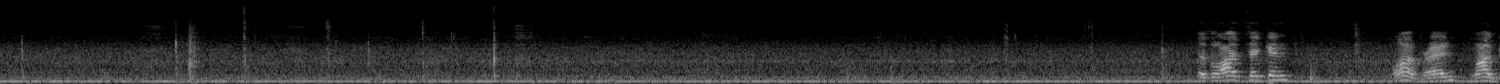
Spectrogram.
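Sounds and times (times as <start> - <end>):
steady low hum: 0.0 - 15.0
person chewing food: 1.6 - 5.7, 8.4 - 11.9.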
